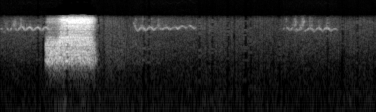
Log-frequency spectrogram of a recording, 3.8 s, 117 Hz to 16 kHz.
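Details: Barn owl at a nest box with young chicks, recorded at night on 13 September 2019. A single loud, breathy hissing screech is followed by quiet, quavering, high-pitched trilling calls repeated twice over the next few seconds.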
